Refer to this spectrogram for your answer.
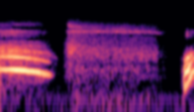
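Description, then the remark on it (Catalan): A voice imitates a wolf blowing hard at a house to knock it down: a voiced, falling huff, then a long, airy, breathy blow lasting over a second, followed after a pause by a short, sharp intake of breath. “Va tornar a bufar.”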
